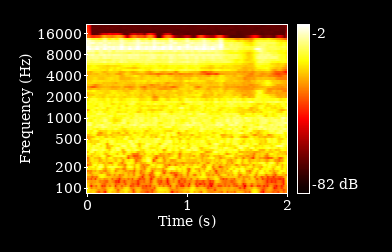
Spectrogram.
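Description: Steady vehicle and traffic noise: a constant low hum under an even hiss, with no sudden sounds.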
